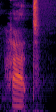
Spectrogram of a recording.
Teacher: Это что-то среднее между А и Э, да, русским. То есть мы должны широко открыть рот, опустить язык и сказать А.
